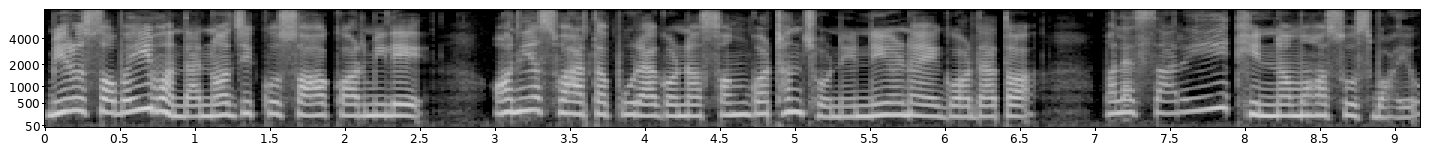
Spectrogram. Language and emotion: Nepali, sad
